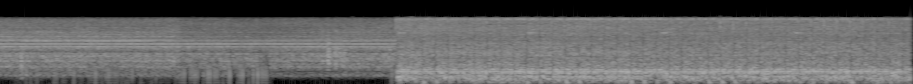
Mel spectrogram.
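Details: Laser tattoo removal in progress: loud steady hissing machine noise with faint rapid pulsing as the laser operates.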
